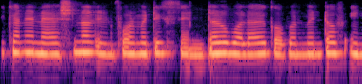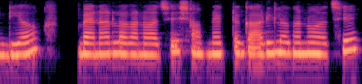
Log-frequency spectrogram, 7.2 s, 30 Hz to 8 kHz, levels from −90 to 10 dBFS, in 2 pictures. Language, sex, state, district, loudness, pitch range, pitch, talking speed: Bengali, male, West Bengal, Jhargram, -15 LUFS, 225-240 Hz, 230 Hz, 150 wpm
